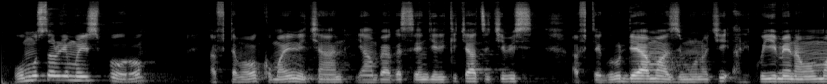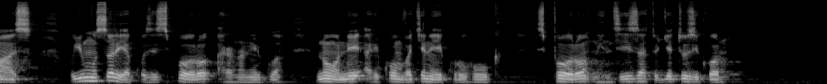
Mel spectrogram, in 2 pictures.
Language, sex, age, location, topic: Kinyarwanda, male, 18-24, Huye, health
